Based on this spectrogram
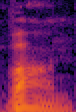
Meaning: first/third-person plural preterite of sein: were
- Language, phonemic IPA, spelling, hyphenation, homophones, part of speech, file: German, /vaː(r)ən/, waren, wa‧ren, wahren, verb, De-waren.ogg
